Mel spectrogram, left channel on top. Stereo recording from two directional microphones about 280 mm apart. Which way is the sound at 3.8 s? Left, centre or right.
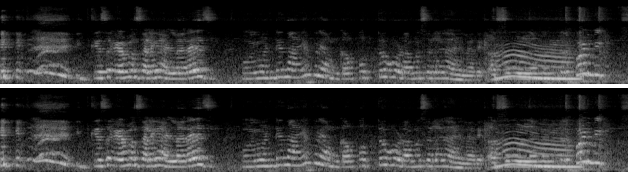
Centre.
